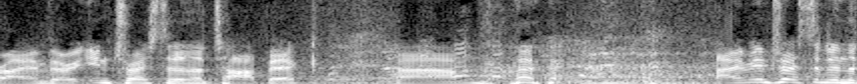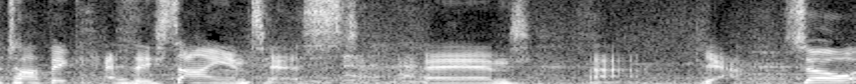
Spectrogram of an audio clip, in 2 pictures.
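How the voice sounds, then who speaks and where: Young man speaking on a live panel. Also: a little high. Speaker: physical therapist, panel guest. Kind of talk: self-introduction on a live panel. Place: conference session with a live audience. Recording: live conference room with background noise.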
